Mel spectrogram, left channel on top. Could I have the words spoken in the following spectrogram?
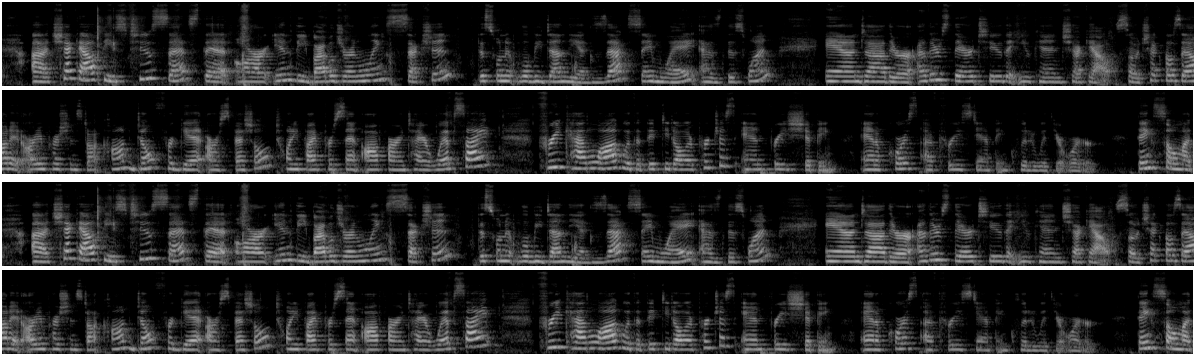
Check out these two sets that are in the Bible journaling section. This one will be done the exact same way as this one. And there are others there too that you can check out. So check those out at artimpressions.com. Don't forget our special, 25% off our entire website, free catalog with a $50 purchase, and free shipping. And of course, a free stamp included with your order. Thanks so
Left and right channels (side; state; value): both; normal; correlation 0.69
